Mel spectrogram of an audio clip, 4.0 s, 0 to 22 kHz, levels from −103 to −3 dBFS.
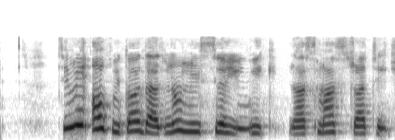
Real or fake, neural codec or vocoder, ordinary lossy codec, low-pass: fake; codec, 16 kHz, 8 kbps, FunCodec, trained on LibriTTS, 25 frames a second; none; 7.2 kHz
